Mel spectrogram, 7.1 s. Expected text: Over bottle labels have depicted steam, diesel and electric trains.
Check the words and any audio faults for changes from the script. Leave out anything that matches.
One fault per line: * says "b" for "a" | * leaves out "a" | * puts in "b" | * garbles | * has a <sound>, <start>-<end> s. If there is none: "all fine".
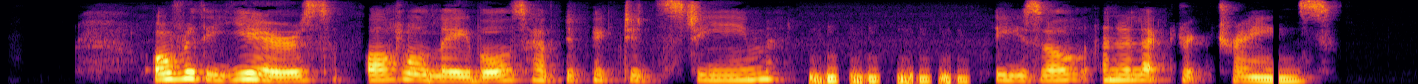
* puts in "the years"
* has a laugh, 4.0-4.9 s
* has a dropout, 6.4-6.4 s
